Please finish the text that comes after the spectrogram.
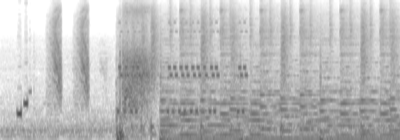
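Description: A cell phone ringtone from the Phoenix Wright: Justice for All video game plays a steady electronic melody for several seconds after a few short game blips.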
